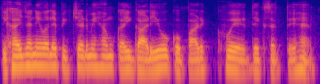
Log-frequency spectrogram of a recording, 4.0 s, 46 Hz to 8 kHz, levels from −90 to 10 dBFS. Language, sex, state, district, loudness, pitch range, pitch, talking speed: Hindi, male, Assam, Kamrup Metropolitan, -17 LUFS, 110-130 Hz, 115 Hz, 210 wpm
